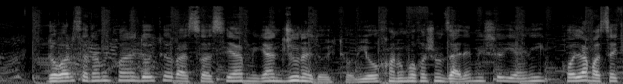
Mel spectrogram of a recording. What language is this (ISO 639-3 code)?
fas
